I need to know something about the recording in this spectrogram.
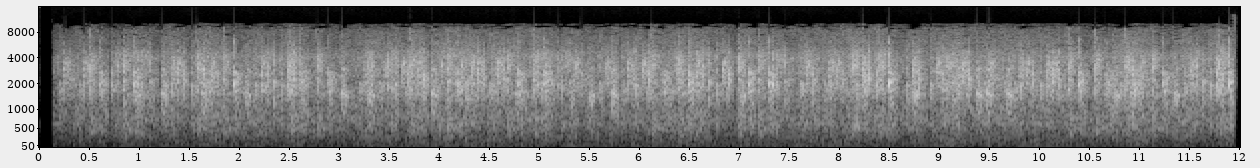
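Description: Women in a crowd scream excitedly.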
